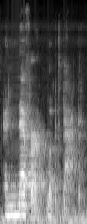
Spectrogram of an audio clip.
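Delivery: soft whisper, leaning in; quiet wondering whisper; whispered suspense. A narrator's reading. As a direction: hush it for the listeners.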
